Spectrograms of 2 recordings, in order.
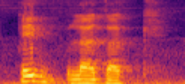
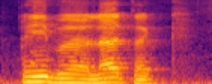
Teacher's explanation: Qiblatak ada bacaan qalqalah pada lafal huruf ba yang disukunkan. Ba sukun merupakan salah satu bacaan qalqalah yang dimana harus memantul. Kesalahan yang terjadi dalam membaca qalqalah yaitu tidak memantulkannya, qiblatak.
